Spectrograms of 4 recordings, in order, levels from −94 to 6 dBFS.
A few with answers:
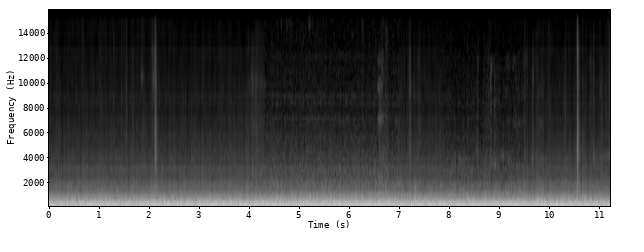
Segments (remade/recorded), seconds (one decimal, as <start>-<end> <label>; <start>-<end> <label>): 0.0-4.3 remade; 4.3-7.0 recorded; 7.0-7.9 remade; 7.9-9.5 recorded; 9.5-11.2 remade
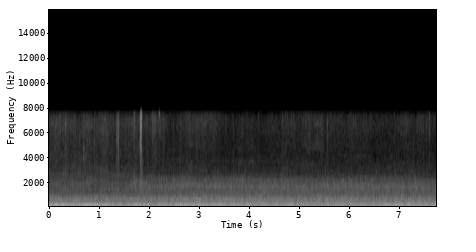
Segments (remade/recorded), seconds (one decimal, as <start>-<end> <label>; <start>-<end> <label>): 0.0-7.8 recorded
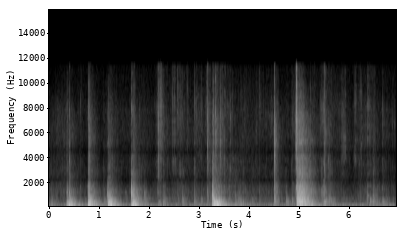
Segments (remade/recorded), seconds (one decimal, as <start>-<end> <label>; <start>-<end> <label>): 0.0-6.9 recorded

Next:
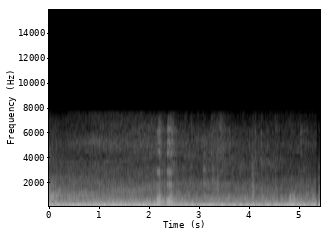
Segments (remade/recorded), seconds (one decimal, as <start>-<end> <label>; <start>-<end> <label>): 0.0-2.4 recorded; 2.4-5.4 remade

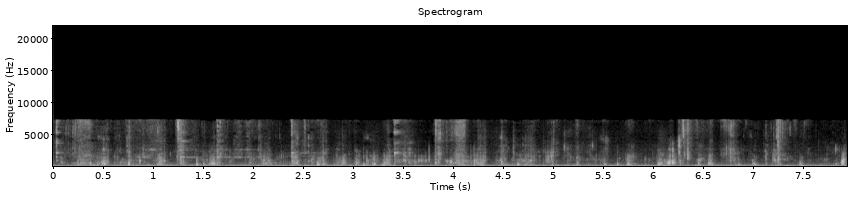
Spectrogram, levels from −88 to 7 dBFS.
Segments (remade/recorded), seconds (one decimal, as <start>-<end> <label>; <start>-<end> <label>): 0.0-0.7 recorded; 0.7-1.4 remade; 1.4-2.3 recorded; 2.3-6.9 remade; 6.9-7.9 recorded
